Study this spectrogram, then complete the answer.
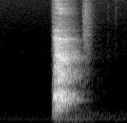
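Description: A dog gives one short, close, sharp bark, alone in silence.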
